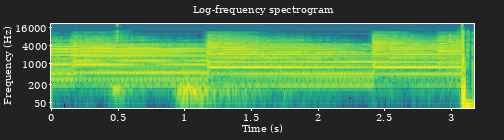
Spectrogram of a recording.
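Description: Church bells ringing in three resonant strikes at a steady interval, each leaving a long, humming ring, ending in a short, sharp burst.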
